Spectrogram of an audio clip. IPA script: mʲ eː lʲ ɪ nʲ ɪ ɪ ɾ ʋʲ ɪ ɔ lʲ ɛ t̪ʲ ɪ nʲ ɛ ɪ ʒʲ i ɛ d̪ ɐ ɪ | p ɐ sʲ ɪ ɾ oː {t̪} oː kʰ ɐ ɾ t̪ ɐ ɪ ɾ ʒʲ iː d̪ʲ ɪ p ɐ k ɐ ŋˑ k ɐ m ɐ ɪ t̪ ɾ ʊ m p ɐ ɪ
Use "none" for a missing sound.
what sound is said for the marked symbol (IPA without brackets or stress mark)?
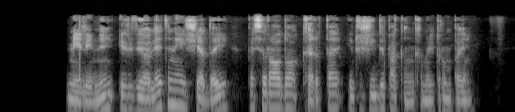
d̪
